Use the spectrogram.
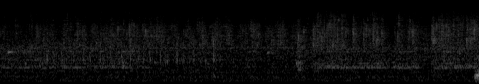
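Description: Warm tap water runs steadily into a sink while a Berkey water filter element is rinsed, a continuous hissing splash at close range with no voices.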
